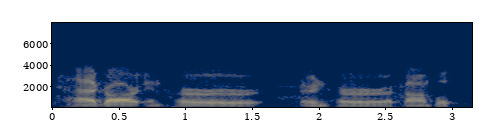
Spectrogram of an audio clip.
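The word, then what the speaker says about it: Haggar: got chosen hang on hang on let me pronounce it for you it's Hagar and her and her accomplice oh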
